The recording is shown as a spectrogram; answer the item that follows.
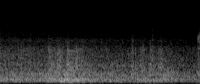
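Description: Steady running noise of a moving train, heard from inside a passenger compartment.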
